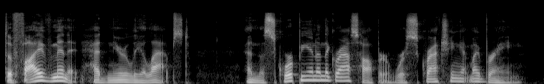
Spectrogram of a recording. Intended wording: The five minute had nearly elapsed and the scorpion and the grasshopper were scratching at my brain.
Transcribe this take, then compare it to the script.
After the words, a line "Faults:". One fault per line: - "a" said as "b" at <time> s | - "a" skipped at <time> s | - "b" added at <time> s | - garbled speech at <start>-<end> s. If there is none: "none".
The five minute had nearly elapsed and the scorpion and the grasshopper were scratching at my brain.
Faults:
none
